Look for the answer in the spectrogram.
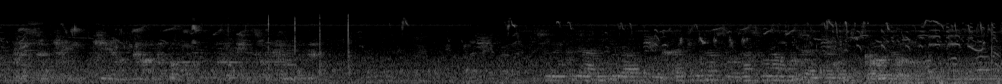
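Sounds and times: murmur of distant voices: 0.0s - 10.0s
small birds chirping: 0.0s - 10.0s.

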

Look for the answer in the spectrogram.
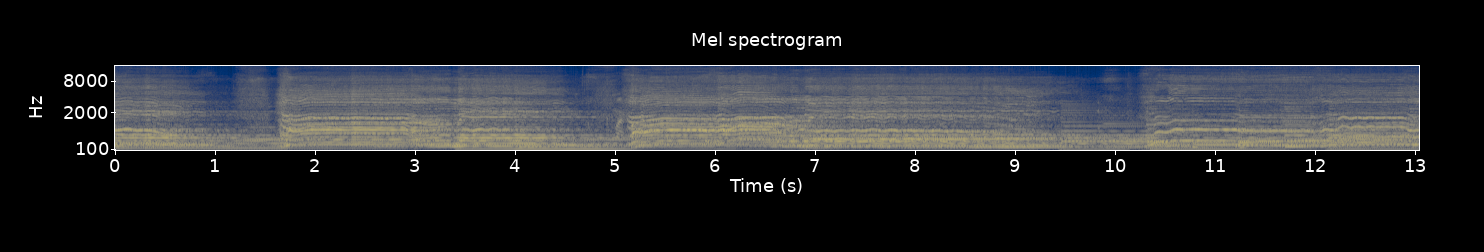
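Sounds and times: group singing gospel song: 0.0s - 13.0s.

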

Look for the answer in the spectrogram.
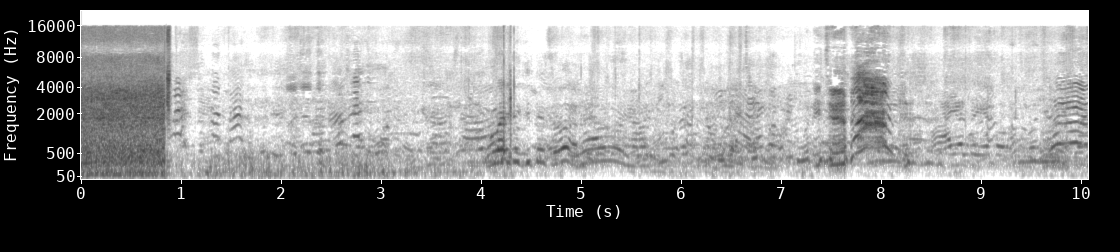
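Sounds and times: people chattering: 0.5s - 10.0s.

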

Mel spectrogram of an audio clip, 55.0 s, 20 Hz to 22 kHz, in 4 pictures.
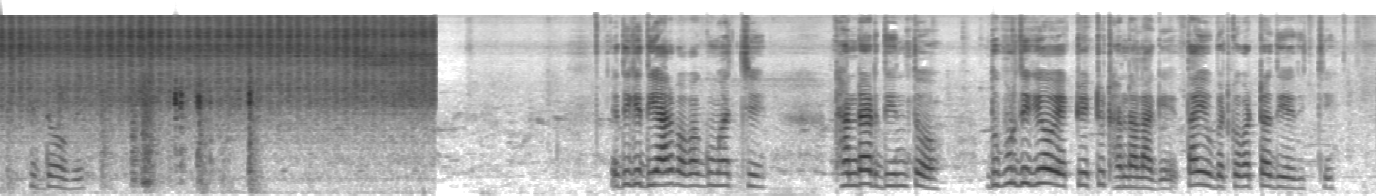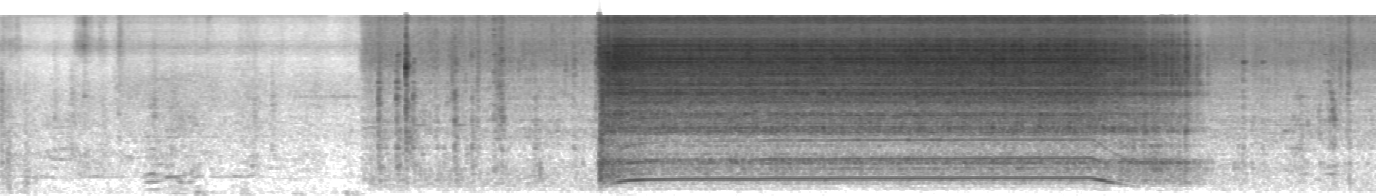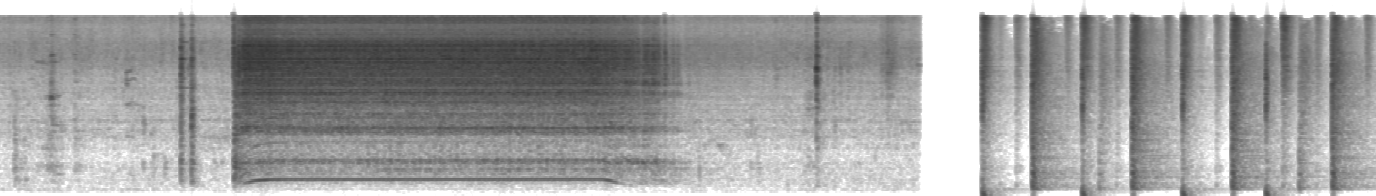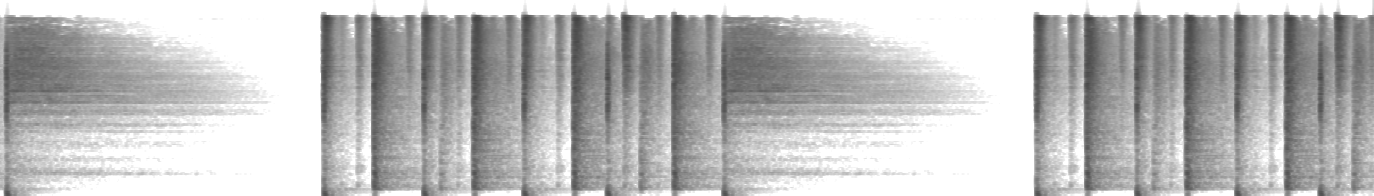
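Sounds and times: mixer grinder motor whine: 19.8s - 25.9s, 29.9s - 34.5s
drum beat: 37.4s - 42.2s, 44.5s - 49.3s, 51.6s - 55.0s.

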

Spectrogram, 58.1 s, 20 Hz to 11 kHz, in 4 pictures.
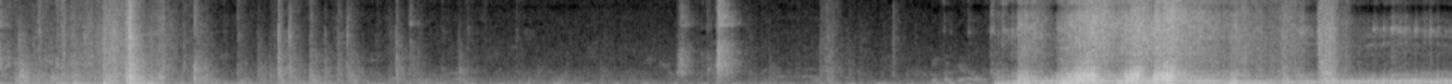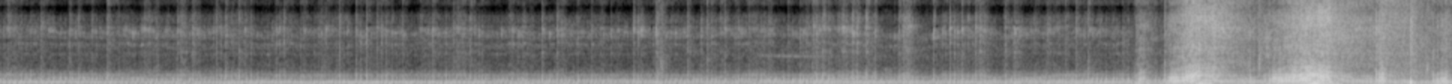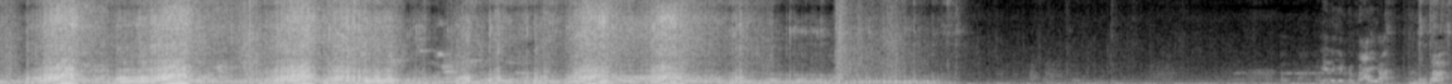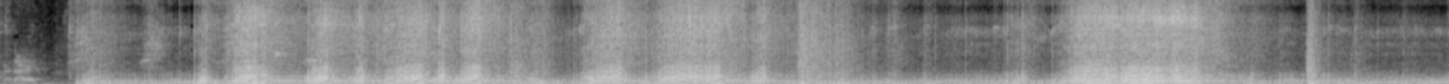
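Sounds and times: chainsaw revving and idling: 9.7s - 38.8s, 44.1s - 58.0s.

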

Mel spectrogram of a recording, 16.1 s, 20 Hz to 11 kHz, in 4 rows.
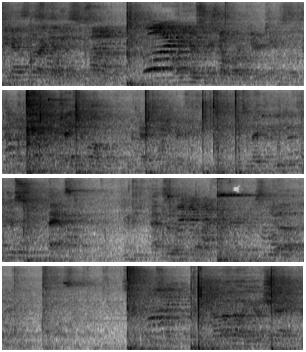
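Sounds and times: volleyballs hit and bouncing: 4.3s - 5.3s.

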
